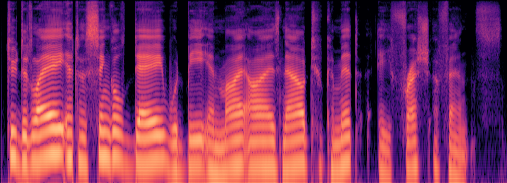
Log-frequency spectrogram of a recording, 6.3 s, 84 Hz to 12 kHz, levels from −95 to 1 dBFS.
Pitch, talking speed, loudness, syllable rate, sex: 135 Hz, 160 wpm, -19 LUFS, 3.7 syllables/s, male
